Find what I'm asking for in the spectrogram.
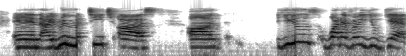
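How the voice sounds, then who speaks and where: The speaker has a French accent. Pitch variation is ordinary. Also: woman. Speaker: web TV host. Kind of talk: interview.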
